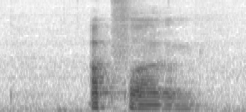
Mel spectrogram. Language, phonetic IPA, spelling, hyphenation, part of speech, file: German, [ˈapfaːrən], abfahren, ab‧fah‧ren, verb, De-abfahren.ogg
- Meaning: 1. to depart, to leave 2. to carry off, to remove 3. to go for; to be crazy about, for; to be a fan of or infatuated with [with auf ‘someone/something’]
